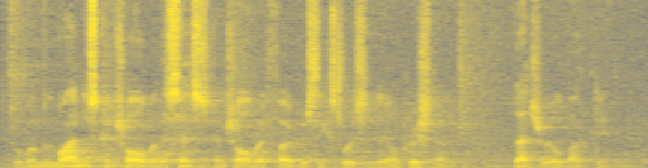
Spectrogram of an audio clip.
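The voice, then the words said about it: Australian accent. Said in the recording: “my Australian accent. Probably a bit difficult.”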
